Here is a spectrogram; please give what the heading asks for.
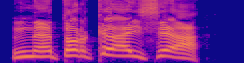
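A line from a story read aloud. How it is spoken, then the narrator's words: Uncontrolled shout. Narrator (Ukrainian): крикнув Гаррі, котрий не в змозі був стриматися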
